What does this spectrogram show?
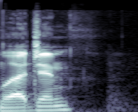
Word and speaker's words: Legin: We're collabing with this rapper named Legend. His name is spelled LEGIN.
